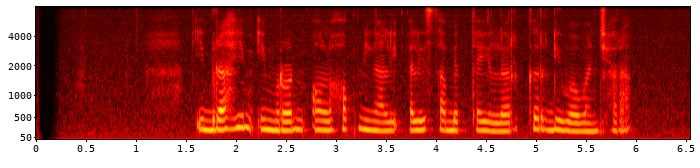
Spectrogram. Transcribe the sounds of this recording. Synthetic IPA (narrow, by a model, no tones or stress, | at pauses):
ʔibɾaɦimimɾɔnɔlhɔk̚niŋaliʔɛlisabɛt̪ːajlərkɨrdiwawaɲt͡ʃaɾa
